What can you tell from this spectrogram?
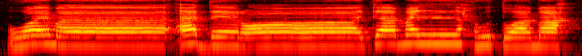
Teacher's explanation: اور اس پر ہم لوگوں نے یہ توجہ بھی کرنی ہے کہ دال ہے، دال پر کلکلا ہوگا، ٹھیک ہے۔ دال کو آواز جنبش کے ساتھ ادا کرتے ہوئے ہم اس ورڈ کو ادا کریں گے، ہلاتے ہوئے، لہراتے ہوئے۔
